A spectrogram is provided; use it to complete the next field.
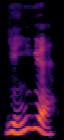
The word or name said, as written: yin1 yue4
